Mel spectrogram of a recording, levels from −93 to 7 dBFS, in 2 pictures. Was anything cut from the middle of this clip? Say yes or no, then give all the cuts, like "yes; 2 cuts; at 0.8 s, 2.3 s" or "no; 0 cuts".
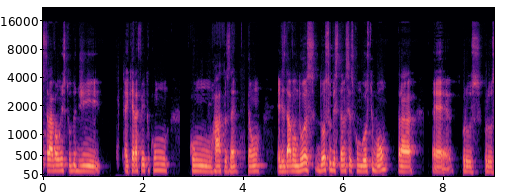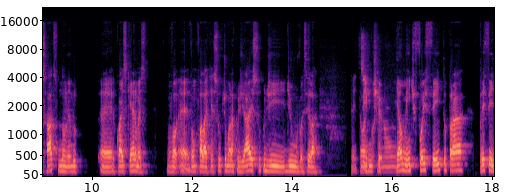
yes; 2 cuts; at 6.5 s, 15.2 s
